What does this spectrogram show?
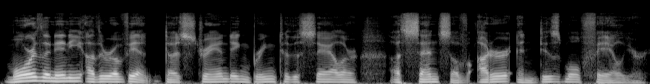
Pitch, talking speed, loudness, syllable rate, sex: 115 Hz, 165 wpm, -18 LUFS, 4.6 syllables/s, male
